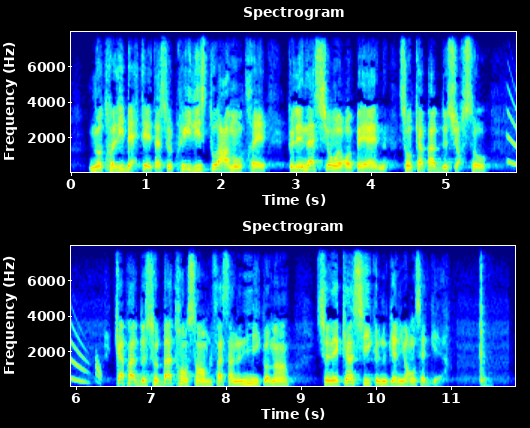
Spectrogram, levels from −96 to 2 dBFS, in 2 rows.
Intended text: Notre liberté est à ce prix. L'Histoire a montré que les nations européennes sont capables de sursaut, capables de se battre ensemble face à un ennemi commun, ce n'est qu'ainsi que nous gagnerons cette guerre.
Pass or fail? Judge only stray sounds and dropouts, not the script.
fail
